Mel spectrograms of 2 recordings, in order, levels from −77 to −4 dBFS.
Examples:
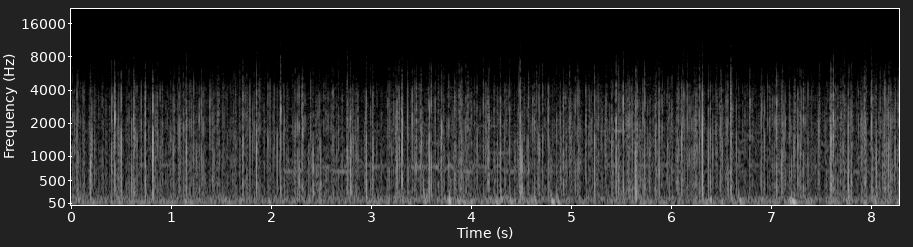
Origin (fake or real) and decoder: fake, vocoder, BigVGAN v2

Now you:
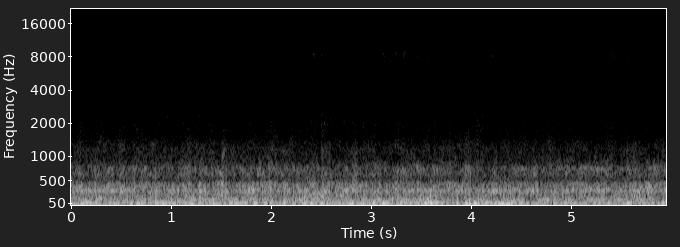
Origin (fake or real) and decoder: fake, codec, HILCodec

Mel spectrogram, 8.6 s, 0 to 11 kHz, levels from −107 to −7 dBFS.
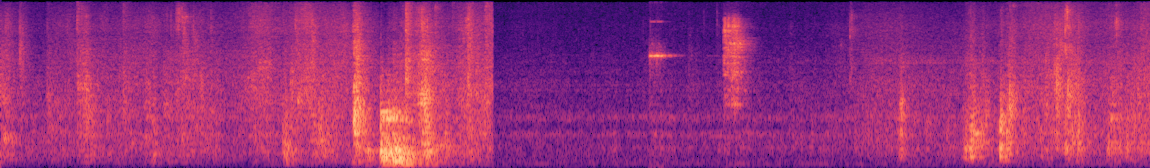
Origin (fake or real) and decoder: real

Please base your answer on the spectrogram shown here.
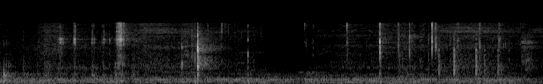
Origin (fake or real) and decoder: real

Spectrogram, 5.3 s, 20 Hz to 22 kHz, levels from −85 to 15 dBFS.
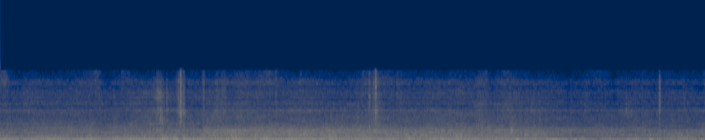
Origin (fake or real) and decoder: fake, codec, SNAC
